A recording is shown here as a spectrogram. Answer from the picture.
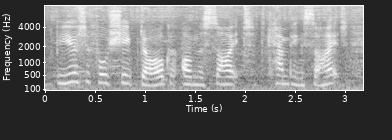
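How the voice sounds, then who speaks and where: A woman with an English accent speaks over noticeable background noise. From England. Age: 70s. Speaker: classic car owner. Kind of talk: casual interview. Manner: halting.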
